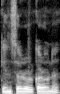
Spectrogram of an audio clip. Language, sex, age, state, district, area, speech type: Assamese, male, 45-60, Assam, Majuli, rural, spontaneous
